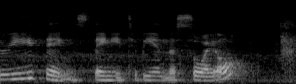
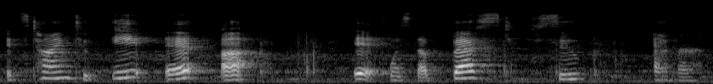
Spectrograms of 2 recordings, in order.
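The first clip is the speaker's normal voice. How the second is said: slow storybook emphasis; 3 semitones higher, 6 dB louder, slower than usual. Acted. Storybook ending read to kindergartners.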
